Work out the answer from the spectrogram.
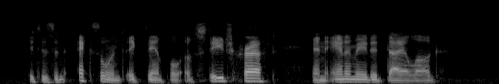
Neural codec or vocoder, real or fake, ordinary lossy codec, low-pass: none; real; Opus, 16 kbps; 7.2 kHz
